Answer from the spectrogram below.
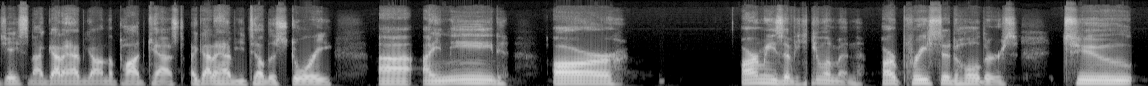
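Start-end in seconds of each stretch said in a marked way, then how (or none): none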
